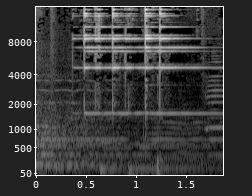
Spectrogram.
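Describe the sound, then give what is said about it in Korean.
A bright bell chimes several times in quick succession on the radio show Kiss the Radio, before the day's quiz, its clear ringing tones sustaining and fading out over about two seconds, with no voices. “종소리가 났네요.”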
